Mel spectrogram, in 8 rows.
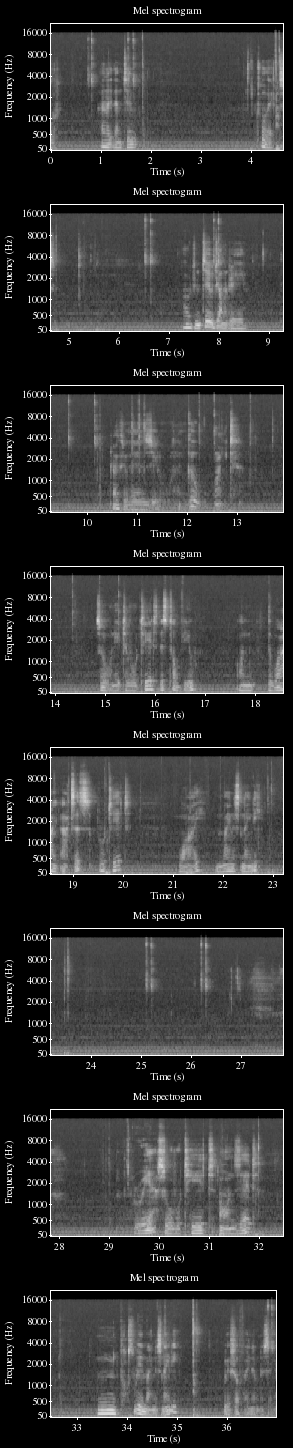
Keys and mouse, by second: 0.8 click, 1.7 shift+click, 4.6 ctrl+x, 5.7 Tab, 6.6-8.1 drag, 9.8-11.8 drag, 12.3 middle drag, 13.3-14.0 alt+middle drag, 15.1 drag, 19.8 r, 21.4 y, 22.1 KP_Subtract, 22.7 KP_9, 23.0 KP_0, 23.6 KP_Enter, 26.3 click, 31.3 r, 32.1 z, 34.1 KP_Subtract, 34.6 KP_9, 35.1 KP_0, 35.4 KP_Enter.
